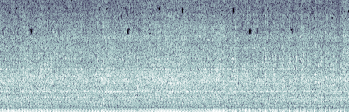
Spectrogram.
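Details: Wheel Horse mud mower with Tecumseh engine, Mikuni-style slide carb, governor arm removed, needle clip at richest position: even, steady low thump at fast idle without misses or surging; running smoothly.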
